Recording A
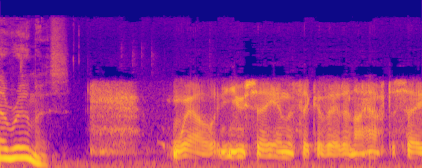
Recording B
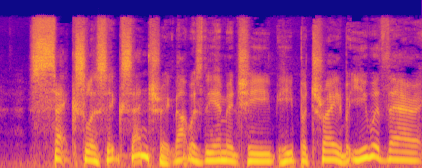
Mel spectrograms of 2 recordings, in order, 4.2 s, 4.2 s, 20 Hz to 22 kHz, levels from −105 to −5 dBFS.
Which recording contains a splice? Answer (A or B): B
